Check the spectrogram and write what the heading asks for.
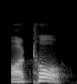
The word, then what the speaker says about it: Auto: Another example will be auto.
